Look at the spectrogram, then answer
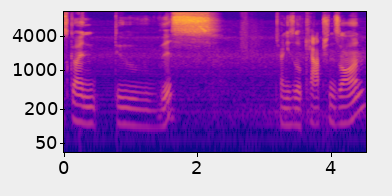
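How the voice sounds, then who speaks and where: A soft-spoken man of medium pitch at a fairly slow pace, with fairly even intonation. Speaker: YouTube reaction streamer. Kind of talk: casual reaction commentary.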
